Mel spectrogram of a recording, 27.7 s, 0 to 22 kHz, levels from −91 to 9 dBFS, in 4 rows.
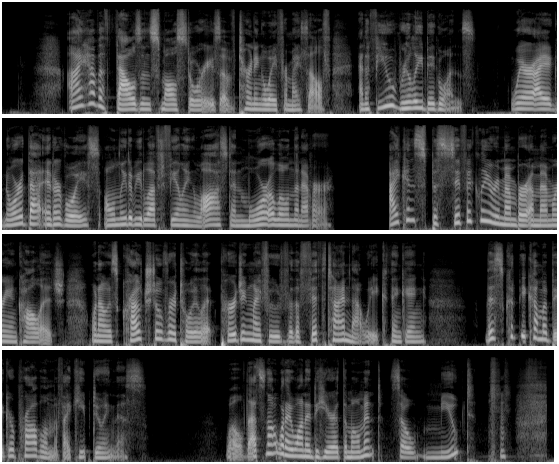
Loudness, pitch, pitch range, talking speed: -26 LUFS, 195 Hz, 175-230 Hz, 180 wpm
